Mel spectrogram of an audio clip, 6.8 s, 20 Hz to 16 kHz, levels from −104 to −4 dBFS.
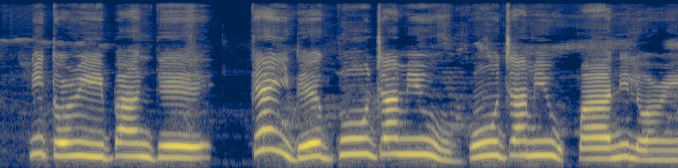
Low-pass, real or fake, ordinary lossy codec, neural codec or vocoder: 14.4 kHz; real; none; none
